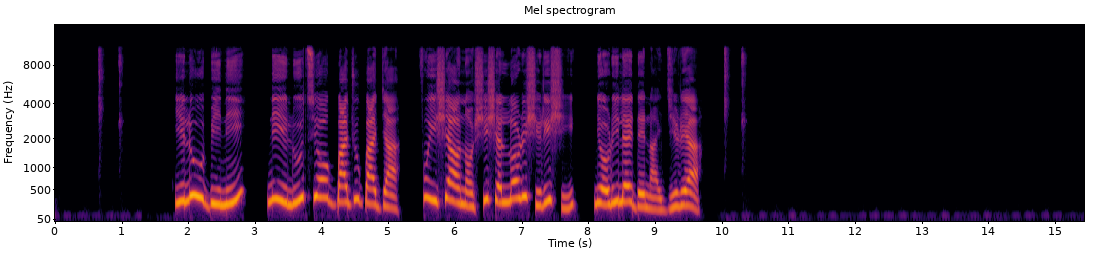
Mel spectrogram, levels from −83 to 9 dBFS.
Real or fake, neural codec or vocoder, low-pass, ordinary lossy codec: real; none; 10.8 kHz; none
